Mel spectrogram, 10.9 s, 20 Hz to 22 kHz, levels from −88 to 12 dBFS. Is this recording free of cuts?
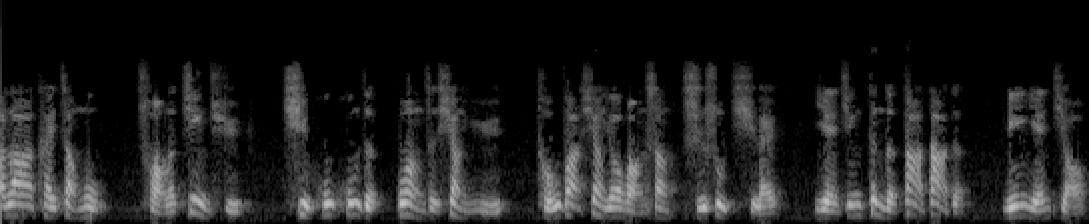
yes; 0 cuts

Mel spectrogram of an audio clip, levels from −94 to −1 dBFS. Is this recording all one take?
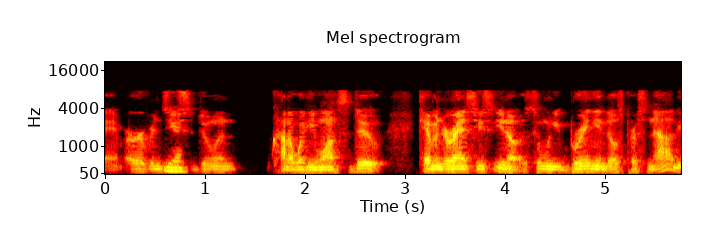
yes; 0 cuts

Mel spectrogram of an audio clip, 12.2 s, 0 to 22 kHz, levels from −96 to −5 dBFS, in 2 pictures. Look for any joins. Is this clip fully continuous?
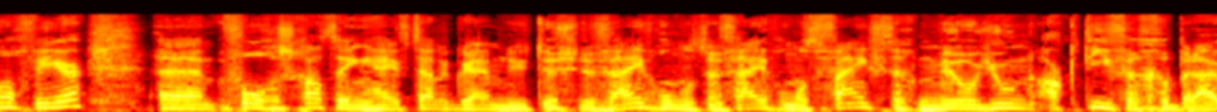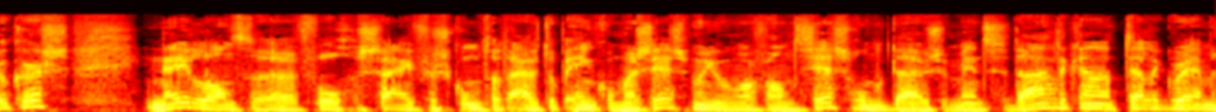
yes; 0 cuts

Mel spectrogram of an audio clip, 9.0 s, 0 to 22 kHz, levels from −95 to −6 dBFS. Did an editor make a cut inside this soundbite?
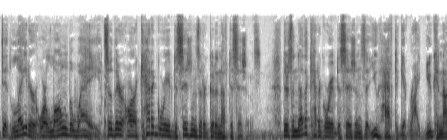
no; 0 cuts

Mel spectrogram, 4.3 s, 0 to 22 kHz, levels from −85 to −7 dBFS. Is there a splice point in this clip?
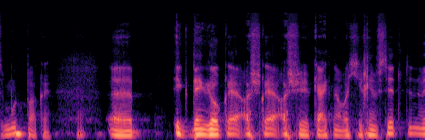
yes; 1 cut; at 2.6 s

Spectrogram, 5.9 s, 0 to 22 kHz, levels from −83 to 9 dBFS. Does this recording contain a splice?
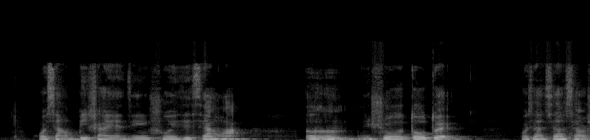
no; 0 cuts

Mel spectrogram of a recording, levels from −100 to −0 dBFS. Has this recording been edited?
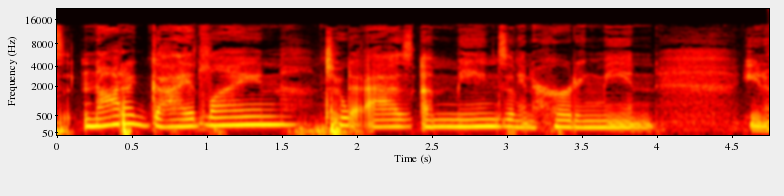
yes; 3 cuts; at 1.9 s, 2.4 s, 3.1 s

